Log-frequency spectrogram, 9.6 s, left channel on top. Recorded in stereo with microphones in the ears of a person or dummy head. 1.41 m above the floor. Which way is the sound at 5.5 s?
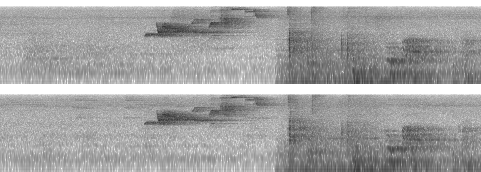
60° left (ahead or behind).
